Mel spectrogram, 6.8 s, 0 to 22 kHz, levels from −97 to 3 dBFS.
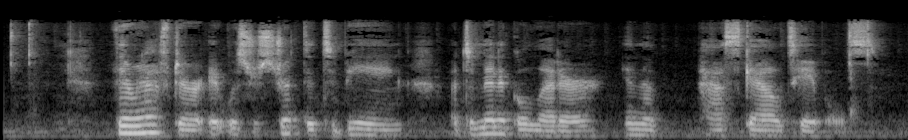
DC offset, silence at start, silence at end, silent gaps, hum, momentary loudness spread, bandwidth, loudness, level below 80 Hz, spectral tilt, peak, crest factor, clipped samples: under 0.1%; 0.05 s; 0.2 s; none; none; 16 LU; 12.5 kHz; -24 LUFS; -70 dBFS; -1.5 dB/octave; -6 dBFS; 20 dB; under 0.1%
